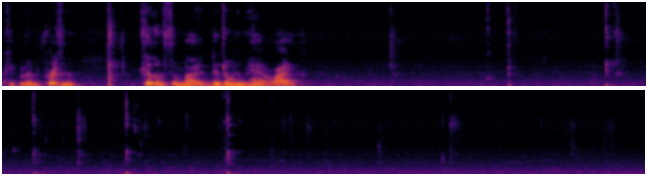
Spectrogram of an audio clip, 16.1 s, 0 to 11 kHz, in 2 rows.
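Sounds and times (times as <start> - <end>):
wet mouth chewing smacks: 7.6 - 13.9.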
